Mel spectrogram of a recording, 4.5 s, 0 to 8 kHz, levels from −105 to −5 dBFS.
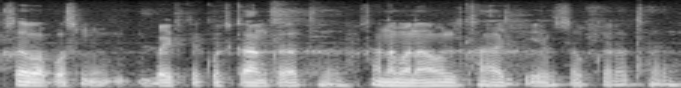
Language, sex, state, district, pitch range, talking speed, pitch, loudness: Hindi, male, Uttar Pradesh, Varanasi, 95-110 Hz, 225 wpm, 105 Hz, -21 LUFS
